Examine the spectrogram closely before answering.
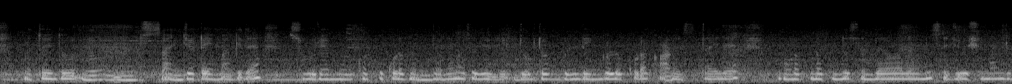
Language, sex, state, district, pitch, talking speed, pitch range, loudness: Kannada, female, Karnataka, Bijapur, 245 Hz, 70 wpm, 235-255 Hz, -24 LUFS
